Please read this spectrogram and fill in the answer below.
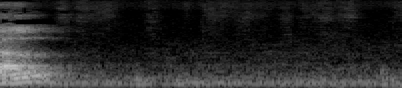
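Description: Faint strokes of a marker pen on a whiteboard, just after a spoken word trails off at the start.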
